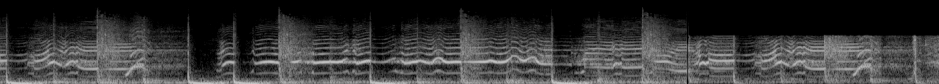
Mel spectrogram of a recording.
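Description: At 6.87 s the sound drops out for about 20 ms. It then returns duller and boxier, and stays that way to the end at 9.40 s. This is an input switched to a poorer device, likely a change to another microphone or a headset's call profile. Nothing above 3.8 kHz survives after the switch, so the top end is gone. A faint new background noise appears, far below the signal. The loudness barely changes.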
